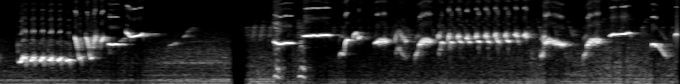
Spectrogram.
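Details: Lure song of the white-rumped shama (murai batu): a low buzzy rattle, then after a short break a lively mix of ringing whistles, rapid even trills and sharp flicked notes.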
